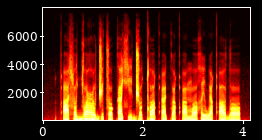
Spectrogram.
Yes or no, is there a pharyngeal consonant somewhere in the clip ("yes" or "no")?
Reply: yes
